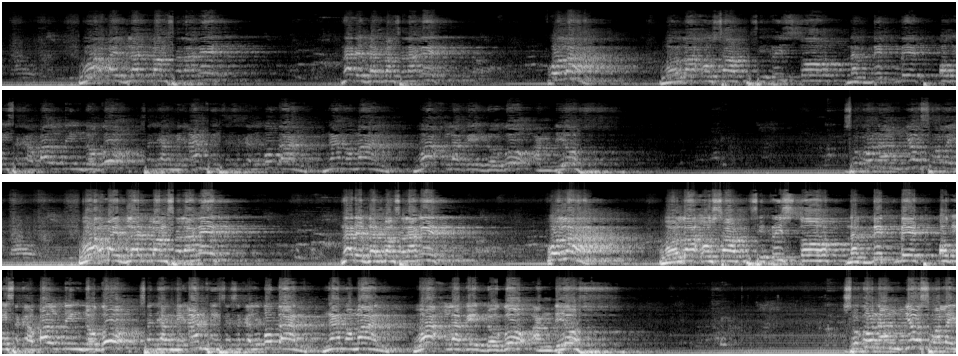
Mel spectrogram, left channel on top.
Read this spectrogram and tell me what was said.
Wa may blood bank sa langit. Nari blood bank sa langit. Wala. Wala usap si Kristo nagbitbit og isa ka balding dugo sa dihang mianhi sa kalibutan. Nganuman, wa lagay dugo ang Dios. So kung ang Diyos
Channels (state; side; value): quieter; left; 12.6 dB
